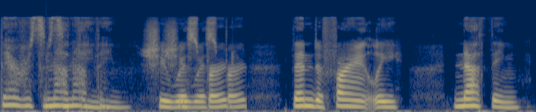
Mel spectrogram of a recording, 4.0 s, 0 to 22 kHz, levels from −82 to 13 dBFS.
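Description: From 0.36 s to 1.86 s the speech carries a doubled audio track. A second copy of the same signal runs about 150 ms behind the first. It sits roughly 5 dB lower and keeps the full frequency range. It has no reverb tail and no room colour. It sounds like a flat, mechanical slapback. The copy cuts in and out abruptly at both ends. The likely cause is the signal being captured twice, once through a slower path.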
